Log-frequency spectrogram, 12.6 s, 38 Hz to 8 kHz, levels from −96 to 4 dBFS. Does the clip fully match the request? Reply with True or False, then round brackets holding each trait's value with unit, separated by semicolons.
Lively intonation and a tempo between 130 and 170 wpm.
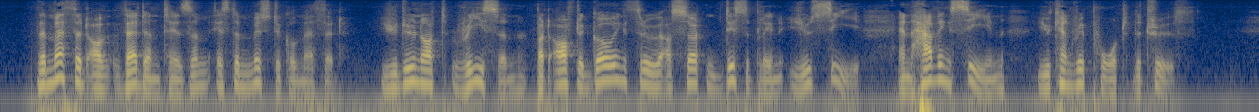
True (5.7 semitones; 140 wpm)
